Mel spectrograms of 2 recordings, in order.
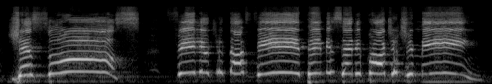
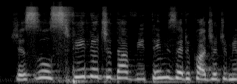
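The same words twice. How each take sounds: First: It is shouted loudly. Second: It is said at normal speaking volume.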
